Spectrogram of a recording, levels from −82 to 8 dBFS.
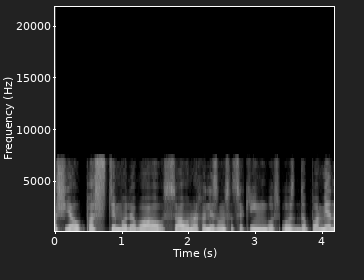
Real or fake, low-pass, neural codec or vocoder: fake; 7.2 kHz; codec, 16 kHz, 0.9 kbps, LongCat-Audio-Codec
